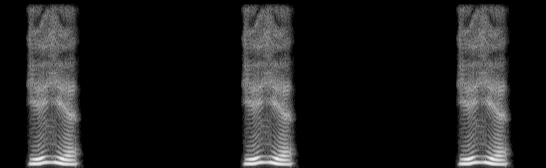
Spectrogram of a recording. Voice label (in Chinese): 爺爺, mandarin; Traditional Chinese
